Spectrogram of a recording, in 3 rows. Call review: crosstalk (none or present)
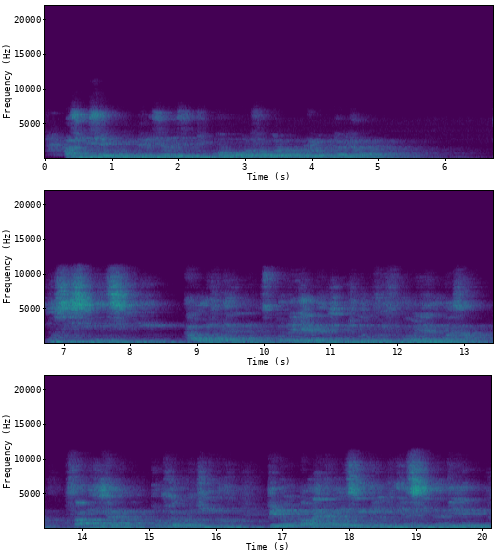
none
